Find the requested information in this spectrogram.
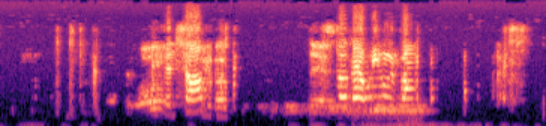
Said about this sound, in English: Hey, you're cutting out. Hey, you're cutting out. Yeah, you're cutting out. We got a niner niner. niner niner, we got cut out.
